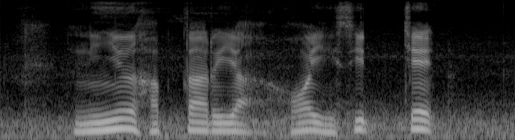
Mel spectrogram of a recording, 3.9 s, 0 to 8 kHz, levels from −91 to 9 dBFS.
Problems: none marked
